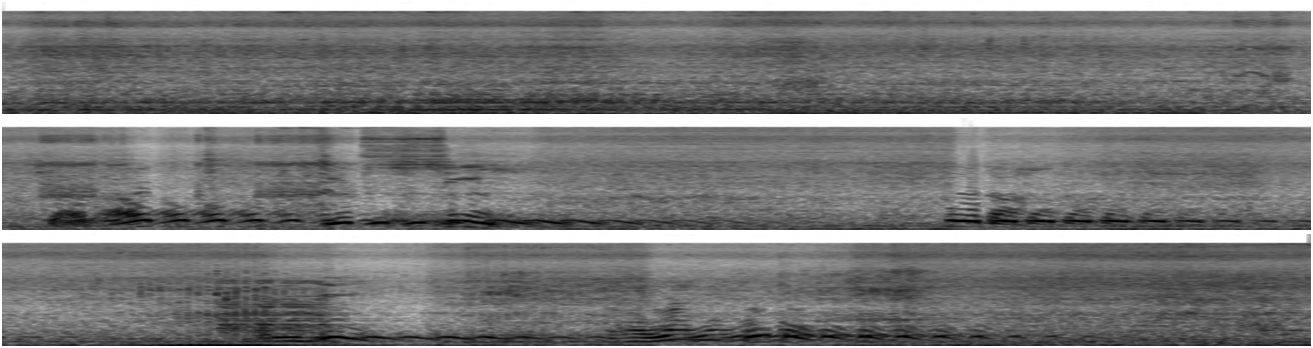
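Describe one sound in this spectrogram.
A car drives along an asphalt road, heard from inside, with a low road rumble.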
